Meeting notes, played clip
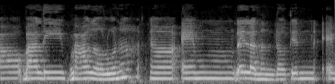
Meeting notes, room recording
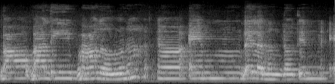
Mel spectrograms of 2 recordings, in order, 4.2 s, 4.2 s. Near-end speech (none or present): none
